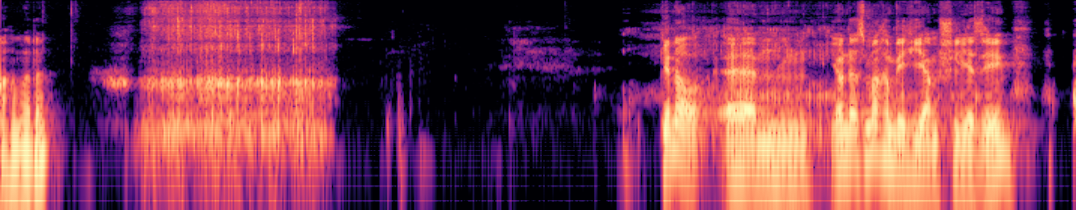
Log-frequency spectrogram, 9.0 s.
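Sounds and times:
speech: 0.0s - 0.5s, 5.5s - 8.9s
slurping hot tea: 0.9s - 2.9s, 5.2s - 7.1s.

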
